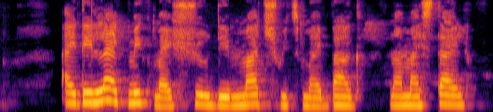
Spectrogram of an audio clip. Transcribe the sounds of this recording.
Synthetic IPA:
ʔaɪdelaɪk̚mekmaɪʃudemat͡ʃwitmaɪbaɡnamaɪstaɪl

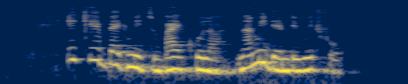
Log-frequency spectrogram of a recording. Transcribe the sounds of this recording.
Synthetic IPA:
ikʰebɛɡmitubaɪkʰolanamidɛ̃mdewetfɔ

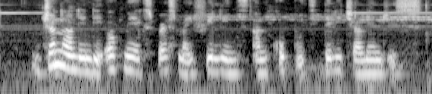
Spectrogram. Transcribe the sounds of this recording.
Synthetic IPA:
d͡ʒɔnalĩndeʔɔkmiɛkspɹɛsmajfilĩŋsãnkʰoputdelit͡ʃalɛ̃nd͡ʒɪz

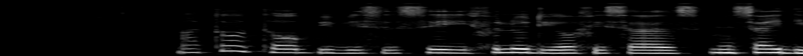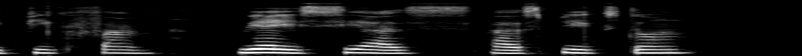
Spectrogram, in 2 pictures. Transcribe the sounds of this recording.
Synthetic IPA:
matotʰɔbibisiseifɔlodiɔfisazĩnsaɪdipiɡfãm | wɛɛisiazazpiɡstɔ̃n

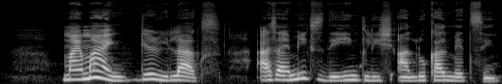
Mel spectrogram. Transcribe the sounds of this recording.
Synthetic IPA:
maɪmãɪ̃ndːeɹilaks | ʔasajmiksdeĩŋɡliʃãnlokalmɛdsĩn

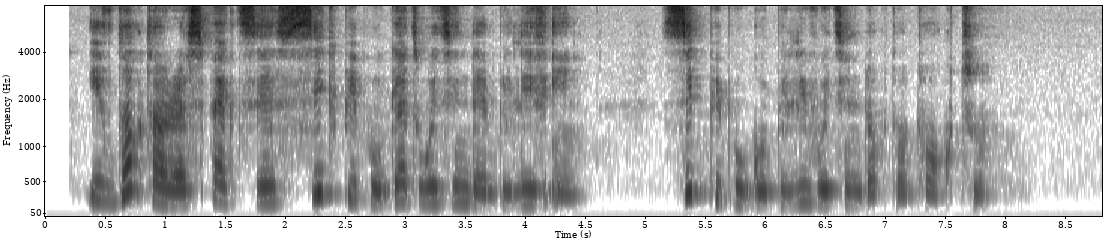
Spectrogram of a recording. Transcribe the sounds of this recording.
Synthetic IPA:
ifdɔktʰəɹɛspɛk̚tsesikpipʰolɡɛtwetĩndɛ̃mbilivḭ̃n | sik̚pʰipʰolɡobilivwetʰĩndɔk̚tʰɔtʰɔktʰu

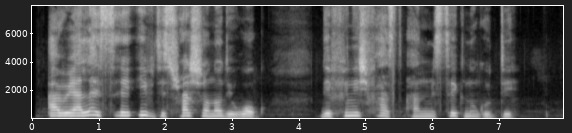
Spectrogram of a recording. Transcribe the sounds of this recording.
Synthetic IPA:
aɪɹialaɪzseifdistɹakʃɔ̃nːɔdewɔk | defĩniʃfastãnmistʰeknoɡode

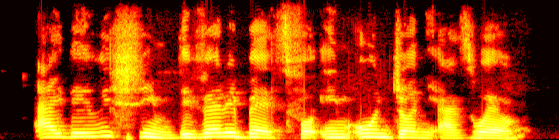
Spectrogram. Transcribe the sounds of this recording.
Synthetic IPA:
aɪdewiʃhĩmðivɛɹibɛstfɔ̰ʔĩmõnd͡ʒɔnḭʔazwɛl

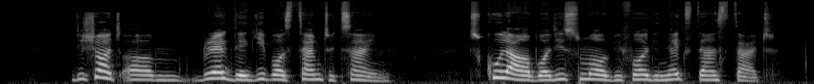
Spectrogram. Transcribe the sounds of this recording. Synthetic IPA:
diʃɔtʰɔbɹek̚deɡivɔstʰãɪ̃mtutʰãɪ̃m | tu̥kʰulawəbɔdismɔlbifɔdinɛksdãnstat

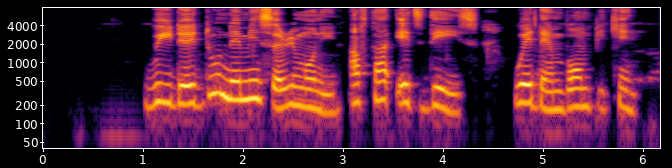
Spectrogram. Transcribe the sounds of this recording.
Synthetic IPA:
widedunemĩnsɛɹimoniaftaʔetdes | wedɛ̃mbɔ̃npikʰĩn

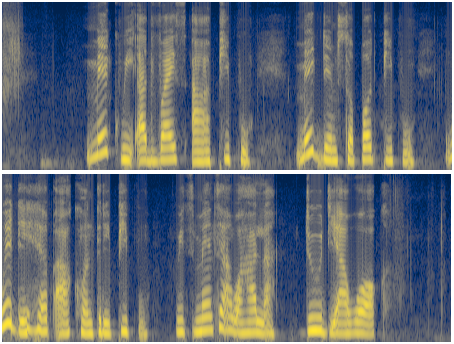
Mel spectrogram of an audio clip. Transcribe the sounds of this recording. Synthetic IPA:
mekʰwiʔadvaɪsawapʰipʰu | mek̚dɛ̃msɔpɔt̚pipʰu | wedeɦɛlpa̰wakʰɔ̃ntɾipipṵ | witmɛ̃ntawaɦala | dudɛawɔk

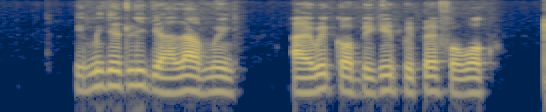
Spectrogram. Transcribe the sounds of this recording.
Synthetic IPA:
imidietlidealavmĩn | ajwekɔp̚biɡĩnpɹipɛfɔwɔk

